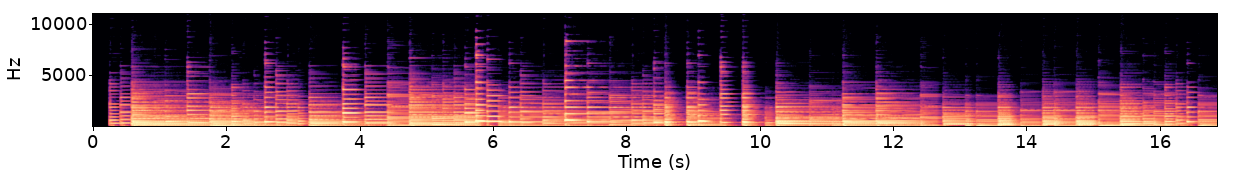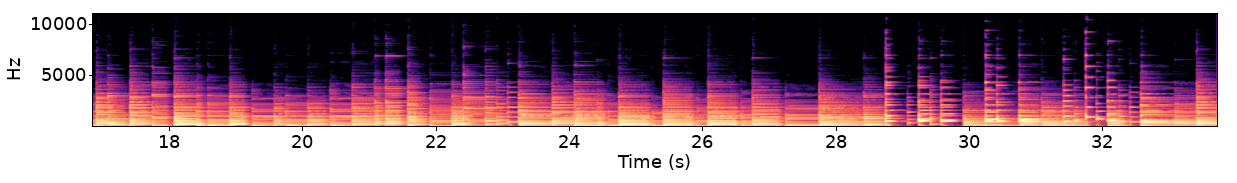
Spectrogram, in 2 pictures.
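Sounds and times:
latin piano in E flat: 0.2s - 33.7s.

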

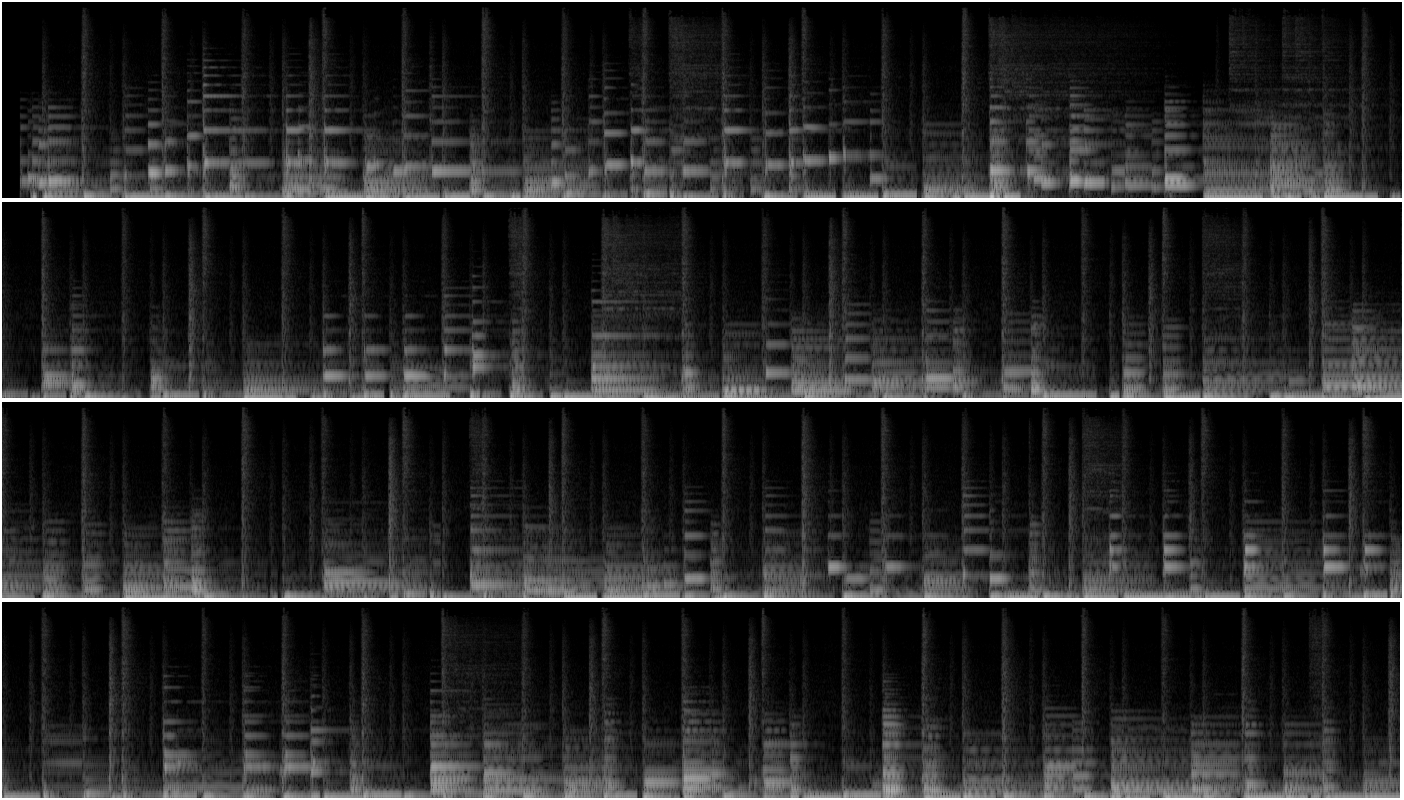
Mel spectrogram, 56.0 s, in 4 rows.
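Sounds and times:
E-flat swing backing track: 0.2s - 55.9s.

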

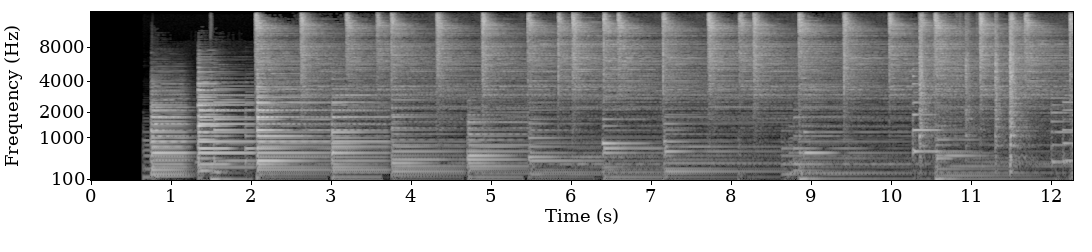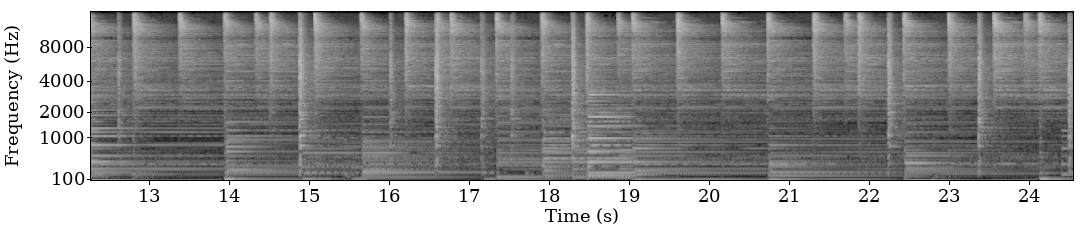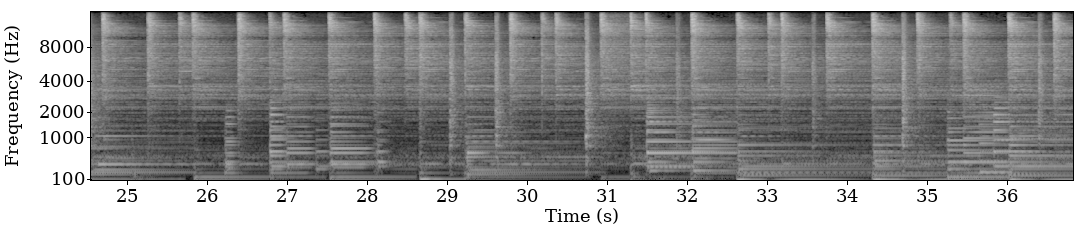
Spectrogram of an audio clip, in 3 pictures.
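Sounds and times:
trio in C minor: 0.6s - 36.8s.

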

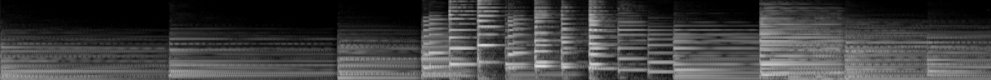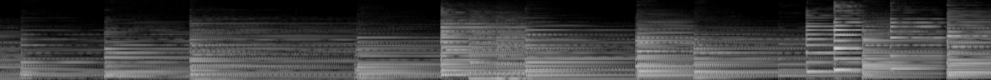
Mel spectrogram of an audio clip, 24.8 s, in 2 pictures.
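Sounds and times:
blues standard piano arrangement: 0.0s - 24.7s.

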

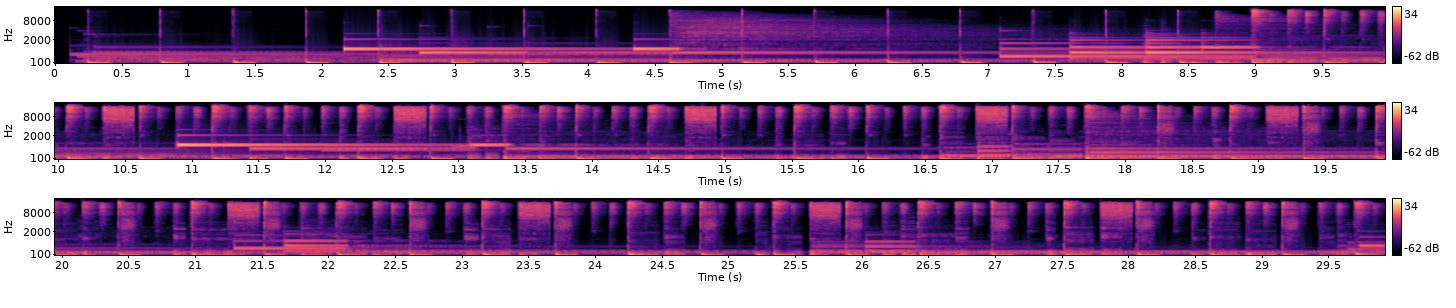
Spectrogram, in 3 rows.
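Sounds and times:
smooth backing track in A flat: 0.1s - 29.9s.

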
